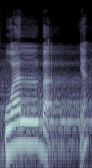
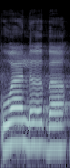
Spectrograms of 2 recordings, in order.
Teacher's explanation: alif lamnya dibunyikan secara jelas atau jelas bunyi L-nya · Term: alif lam al-qamariyah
